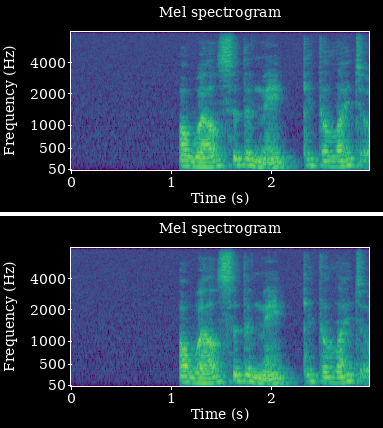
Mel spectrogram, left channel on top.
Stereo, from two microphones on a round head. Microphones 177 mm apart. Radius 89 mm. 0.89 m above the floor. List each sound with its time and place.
1.1 s a man speaking: 30° right (ahead or behind), 1.1 m; by 3.0 s 10° left (ahead or behind), 1.5 m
